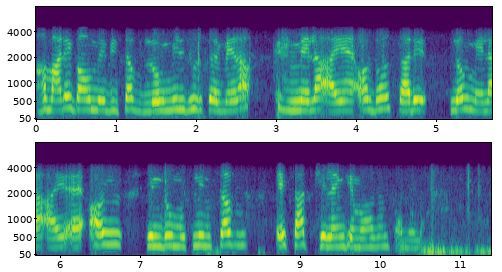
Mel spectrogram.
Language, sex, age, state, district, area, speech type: Urdu, female, 18-30, Bihar, Supaul, rural, conversation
